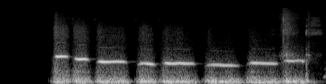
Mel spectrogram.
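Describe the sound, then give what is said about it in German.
Someone whistles a slow rock ballad melody, about eight clear, sustained notes in a steady rhythm, with a breathy rush under each note and no talking. “Du pfeifst 3 Töne und einer weiß, welcher Song das ist”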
